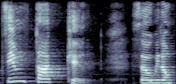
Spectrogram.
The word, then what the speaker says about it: 찜닭을: Yes, we don't pronounce the 리을 under here. 찜닭을. Because if we would pronounce it like 찜닭을, it would sound weird. It wouldn't sound natural. So it is still 찜닭을. Even if we have here a vowel after that.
